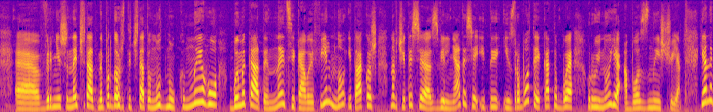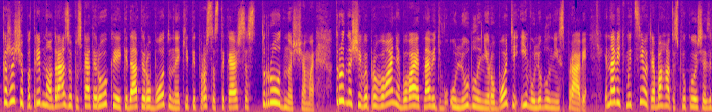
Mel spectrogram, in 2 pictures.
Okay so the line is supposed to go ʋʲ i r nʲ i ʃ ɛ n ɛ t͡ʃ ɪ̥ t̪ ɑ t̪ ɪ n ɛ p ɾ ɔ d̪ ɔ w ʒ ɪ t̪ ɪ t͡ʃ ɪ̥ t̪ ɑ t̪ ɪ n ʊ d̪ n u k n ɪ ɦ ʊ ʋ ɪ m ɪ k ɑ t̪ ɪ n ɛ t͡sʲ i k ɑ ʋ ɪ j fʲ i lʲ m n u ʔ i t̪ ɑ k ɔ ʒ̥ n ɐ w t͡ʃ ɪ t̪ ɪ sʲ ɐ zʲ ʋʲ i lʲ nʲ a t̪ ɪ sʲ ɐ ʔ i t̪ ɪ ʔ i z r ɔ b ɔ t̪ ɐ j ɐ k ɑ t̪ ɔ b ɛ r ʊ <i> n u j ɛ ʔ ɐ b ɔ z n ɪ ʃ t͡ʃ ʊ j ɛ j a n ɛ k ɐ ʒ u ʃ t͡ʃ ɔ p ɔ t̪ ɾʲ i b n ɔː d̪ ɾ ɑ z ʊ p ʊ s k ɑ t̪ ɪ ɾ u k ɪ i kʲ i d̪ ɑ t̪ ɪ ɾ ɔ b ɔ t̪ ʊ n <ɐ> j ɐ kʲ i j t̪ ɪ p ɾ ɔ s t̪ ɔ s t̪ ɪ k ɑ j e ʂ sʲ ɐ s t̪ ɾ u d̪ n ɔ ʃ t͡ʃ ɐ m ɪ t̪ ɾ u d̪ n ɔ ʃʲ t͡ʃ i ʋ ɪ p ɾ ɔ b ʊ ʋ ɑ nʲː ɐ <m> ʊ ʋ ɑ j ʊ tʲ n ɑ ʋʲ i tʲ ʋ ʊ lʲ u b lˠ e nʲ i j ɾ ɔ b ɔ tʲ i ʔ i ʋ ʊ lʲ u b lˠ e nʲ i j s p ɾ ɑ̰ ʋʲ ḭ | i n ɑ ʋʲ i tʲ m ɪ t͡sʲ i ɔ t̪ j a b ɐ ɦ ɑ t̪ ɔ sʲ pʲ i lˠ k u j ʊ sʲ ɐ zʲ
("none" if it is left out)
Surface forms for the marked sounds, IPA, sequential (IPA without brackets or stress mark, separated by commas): j, ɐ, b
